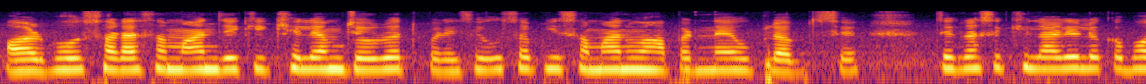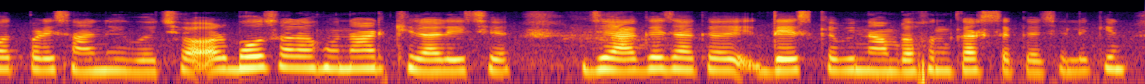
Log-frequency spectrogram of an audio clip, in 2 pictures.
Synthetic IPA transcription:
ɔːɾbəɦut̪saɾasamand͡ʒekikʰeleəmd͡ʒəɾuɾət̪pəɾɛt͡ʃʰɛusəb̚kisamanʋəɦãpəɾnɛupləb̚d̪ʱt͡ʃʰɛd͡ʒekɾasə̃kʰilalilokːebəɦut̪̚pəɾesanɦiɦoɛt͡ʃʰɛɔ̰ːɾbəɦut̪saɾaɦonaɽkʰilalit͡ʃʰɛd͡ʒeaɡed͡ʒaked̪eskebʱinamɾəɦənkəɾsəkɛt͡ʃʰɛlekin

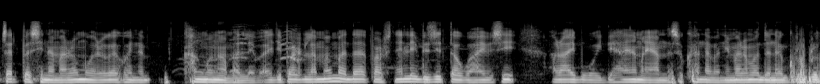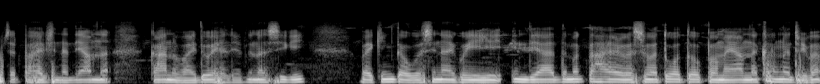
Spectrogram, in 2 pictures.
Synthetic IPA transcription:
t͡ʃɐt̚pɐsinɐmɐɾɐmojɾɐɡɐːkʰojnɐkʰaŋmɐŋɐmhɐlːebɐːjdiplɐmɐmɐdɐpɐɾsonelːibizitːɐwbɐhajbɐsiɐɾajbɐojdeɦajnɐmɐjamnɐsukʰɐnːɐbɐnimɐɾɐmɐdunɐɡɾup̚ɡɾup̚t͡ʃɐt̚pɐhajbɐsinɐdijamnɐkanɐbajduojhɐlːiɐdunɐsiɡi | bajkiŋtɐwbɐsinɐɐjkʰojɡiːndijadɐmɐk̚tɐɦajɾɐɡɐsuɐtoɐtopːɐmɐjamnɐkʰaŋnɐdɾibɐ

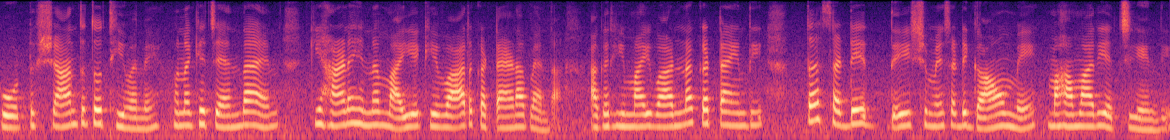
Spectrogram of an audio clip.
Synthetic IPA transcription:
koːʈʃãːnt̪t̪ʰot̪ʰiʋɐɲeɦʊnə̆kʰeːt͡ɕɐɦə̃nd̪aɦɪnɪ̆ | kiɦaːɽ̃eɦɪnə̆maːiːəkʰeːʋaːɾkɐʈaːɪɽ̃apɐɦɪ̃n̆d̪a̰ː | ɐɡəɾɦiːmaːiʋaːɾnɐkɐʈaːĩːn̆d̪i | t̪ɐsɐɗed̪eːʃmẽsɐɗeɡãːʋõmẽmɐɦaːmaːɾiɐt͡ɕiẽːĩːn̆d̪iː

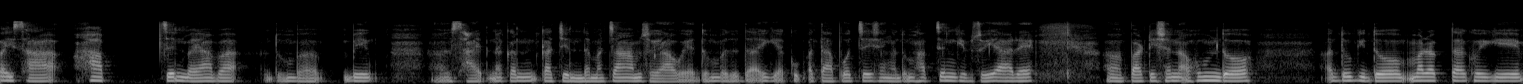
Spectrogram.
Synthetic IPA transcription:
pɐjsahap̚ | t͡ʃenbɐjabɐɐ̰dumbɐ̰bek̚ | sajt̚nɐkɐnkat͡ʃendɐmɐt͡ʃamsɔjawḛɐ̰dumbɐdudɐ̰ɐ̰jɡḭɐ̰kupɐ̰tapɔt̚t͡ʃɐjseŋɐdumɦap̚t͡ʃenkʰibɐsujaɾe | paɾtisɐnɐ̰ɦumdɔ | ɐ̰duɡidɔmɐɾɐk̚tɐːkʰojɡi

